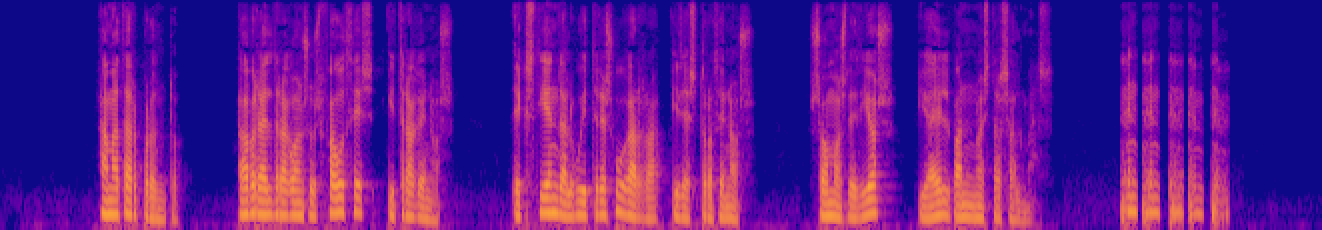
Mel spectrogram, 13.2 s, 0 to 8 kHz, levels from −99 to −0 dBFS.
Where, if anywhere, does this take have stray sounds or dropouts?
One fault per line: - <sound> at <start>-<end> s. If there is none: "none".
- laugh at 11.2-12.3 s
